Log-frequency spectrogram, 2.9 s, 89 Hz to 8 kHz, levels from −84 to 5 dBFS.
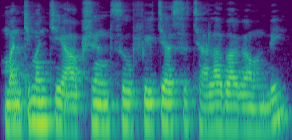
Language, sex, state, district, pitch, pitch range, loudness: Telugu, male, Andhra Pradesh, Anantapur, 145 Hz, 135-150 Hz, -17 LUFS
